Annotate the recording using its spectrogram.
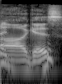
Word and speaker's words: Aga: I cannot wait for you now to do a gig in England and do a bit about augers. There is a challenge. – It's called. You just spell it AGA.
